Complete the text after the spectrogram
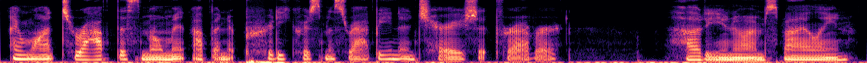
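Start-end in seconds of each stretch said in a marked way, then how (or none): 5.0-6.4 low, sultry male voice. A narrator's reading. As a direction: purr it low and seductive. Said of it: "Jaden asks in a sultry voice".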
